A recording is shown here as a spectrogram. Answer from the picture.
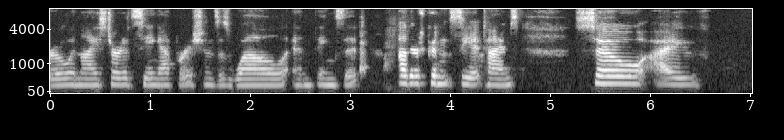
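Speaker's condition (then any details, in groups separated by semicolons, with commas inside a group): No condition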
